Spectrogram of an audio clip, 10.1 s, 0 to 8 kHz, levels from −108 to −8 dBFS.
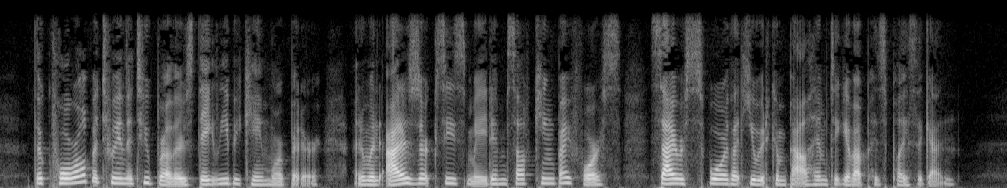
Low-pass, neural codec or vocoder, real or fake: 7.2 kHz; none; real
